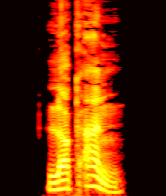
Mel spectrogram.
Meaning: 1. singular imperative of anlocken 2. first-person singular present of anlocken
- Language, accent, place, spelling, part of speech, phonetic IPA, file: German, Germany, Berlin, lock an, verb, [ˌlɔk ˈan], De-lock an.ogg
